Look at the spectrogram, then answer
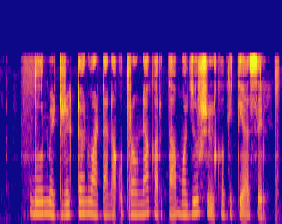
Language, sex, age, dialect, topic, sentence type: Marathi, female, 31-35, Standard Marathi, agriculture, question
